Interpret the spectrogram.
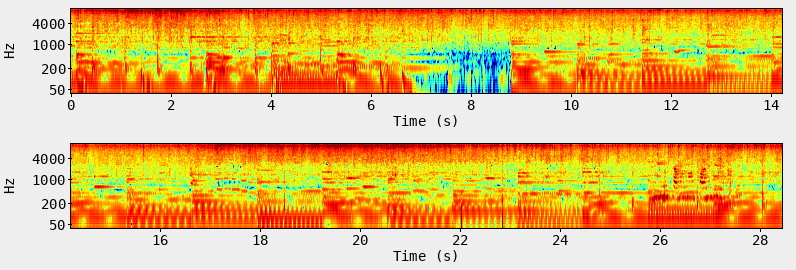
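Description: Sliced onions with ginger and garlic paste frying in hot oil in a nonstick wok: a steady sizzle, with a spatula stirring now and then.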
